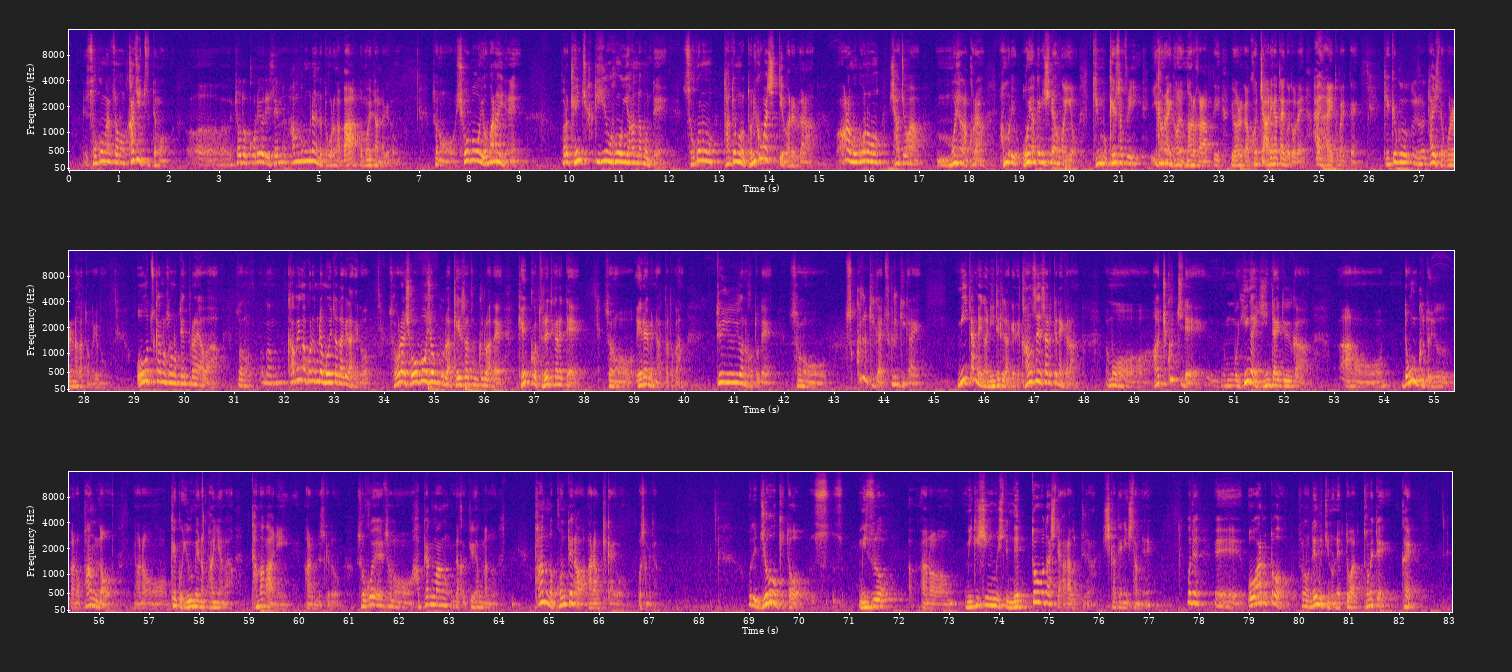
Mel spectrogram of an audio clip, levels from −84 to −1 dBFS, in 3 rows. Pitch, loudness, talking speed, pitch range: 185 Hz, -18 LUFS, 300 characters per minute, 140-230 Hz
